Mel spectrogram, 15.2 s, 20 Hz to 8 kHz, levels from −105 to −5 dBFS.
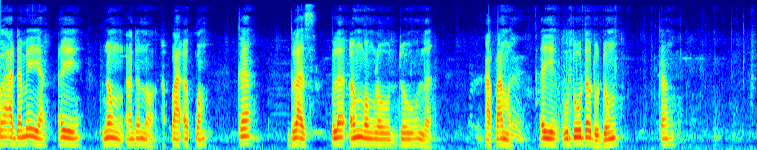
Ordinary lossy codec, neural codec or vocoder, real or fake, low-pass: MP3, 64 kbps; none; real; 7.2 kHz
